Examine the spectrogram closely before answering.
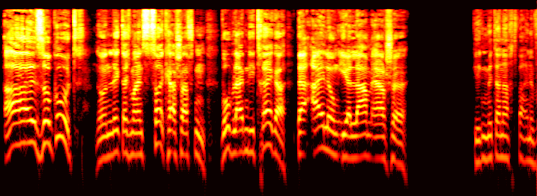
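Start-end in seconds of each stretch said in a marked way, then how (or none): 0.0-6.1 shouted drill orders. A narrator's reading. Officer hurrying soldiers with the carriers, loud impatient shouting. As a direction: bellow to get a lazy crew moving. Officer yelling at work crew.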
